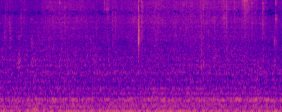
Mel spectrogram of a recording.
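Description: Steady low rumble of an electric passenger boat under way, with a faint even hum over it, heard from inside its wooden passenger cabin.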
